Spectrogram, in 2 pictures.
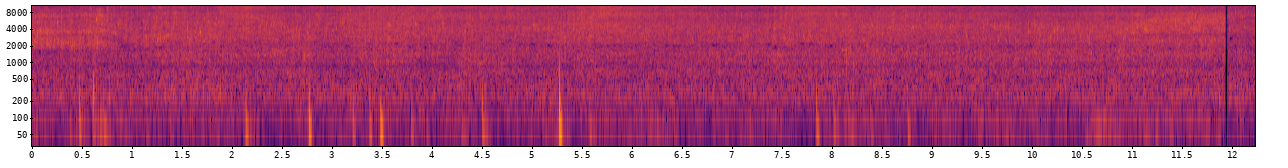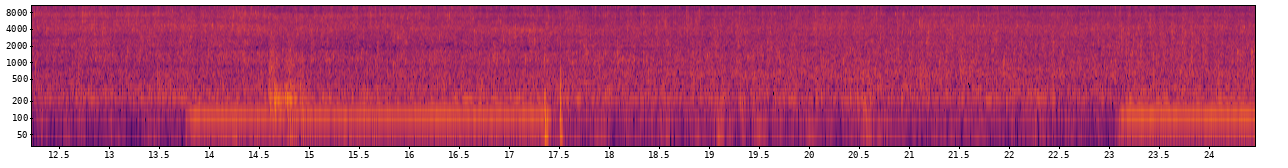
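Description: Chicken and tomato puree sizzling in hot oil in a karahi, a steady frying hiss with a few short clicks of a spatula in the pan.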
